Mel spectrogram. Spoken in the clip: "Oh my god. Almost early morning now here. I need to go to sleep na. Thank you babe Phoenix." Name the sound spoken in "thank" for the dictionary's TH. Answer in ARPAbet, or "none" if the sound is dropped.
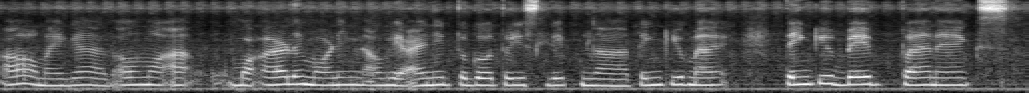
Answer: T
